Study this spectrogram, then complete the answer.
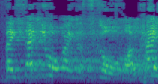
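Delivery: mock angry outburst; pissed-off boss, retold. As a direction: imitate a boss at the end of his patience. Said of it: "he's, like, so pissed at me".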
